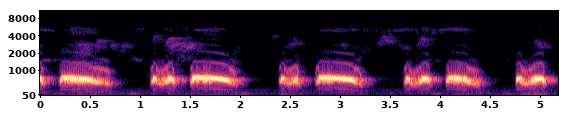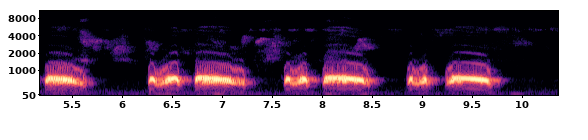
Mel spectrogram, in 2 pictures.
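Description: Spotted dove cooing in a steady series, about eight two-note coos, each a short note followed by a longer one, roughly one per second.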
